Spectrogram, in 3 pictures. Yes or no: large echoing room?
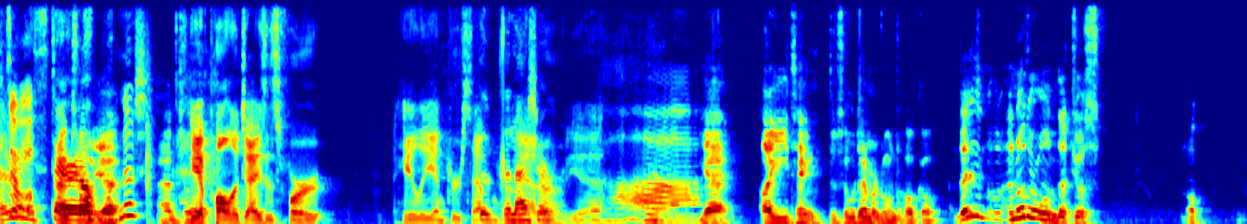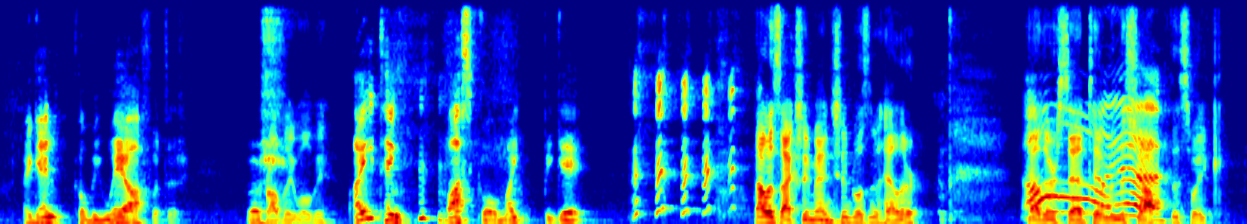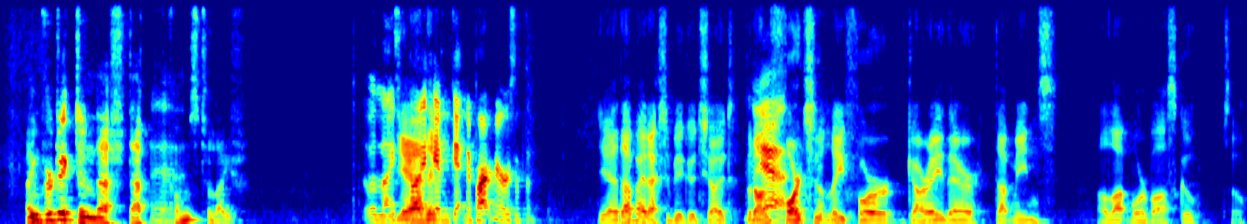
no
